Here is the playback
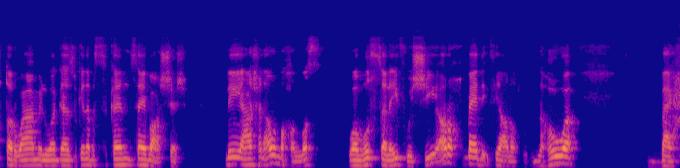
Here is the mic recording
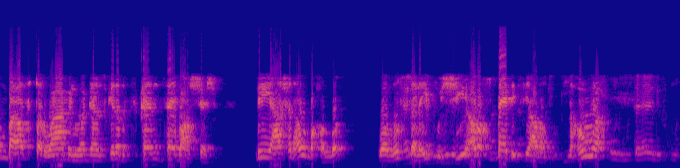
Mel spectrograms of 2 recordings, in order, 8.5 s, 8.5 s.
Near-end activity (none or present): present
